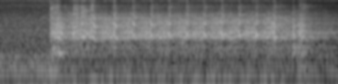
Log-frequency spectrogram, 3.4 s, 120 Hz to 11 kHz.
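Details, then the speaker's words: Free yard-sale Suzuki 4-wheeler unrun for years, single-cylinder compression test with carb off: brisk 2.5 s cranking, evenly paced chuffs; reads 170 PSI, judged excellent. "170 PSI I don't know what the book is on it but that is excellent"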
